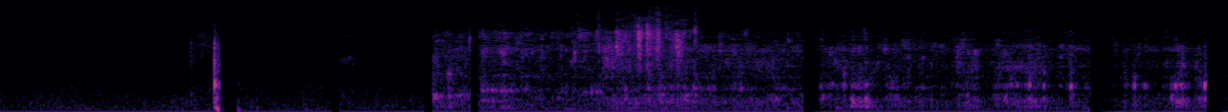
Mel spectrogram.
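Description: A single sharp click about a second in. Then water running and splashing, broken by several short gaps.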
